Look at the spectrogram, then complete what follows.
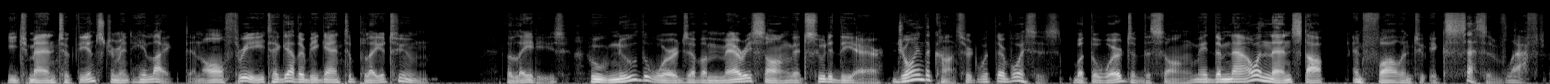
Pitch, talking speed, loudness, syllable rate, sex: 110 Hz, 205 wpm, -19 LUFS, 5.0 syllables/s, male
